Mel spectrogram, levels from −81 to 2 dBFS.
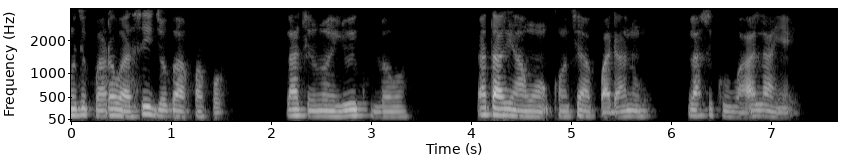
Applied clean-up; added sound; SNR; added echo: neural mask model DeepFilterNet 3.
